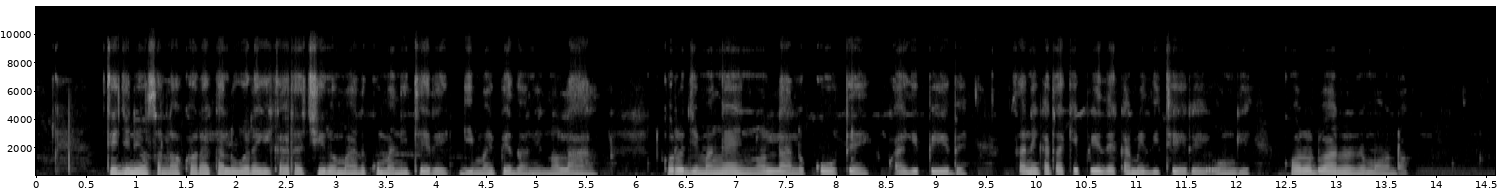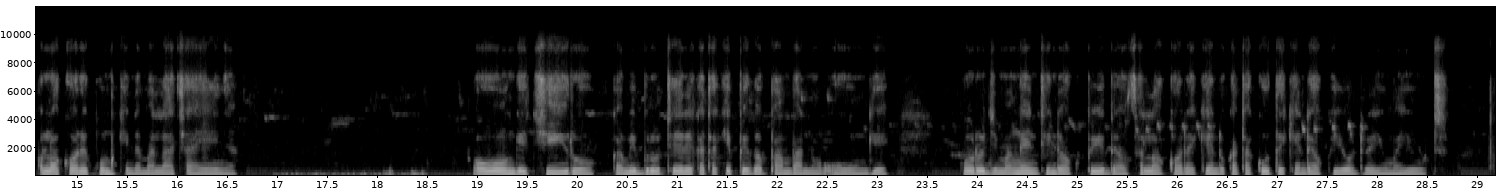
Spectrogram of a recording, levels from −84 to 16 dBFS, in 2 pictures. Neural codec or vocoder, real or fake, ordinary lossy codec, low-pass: none; real; Opus, 24 kbps; 7.2 kHz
